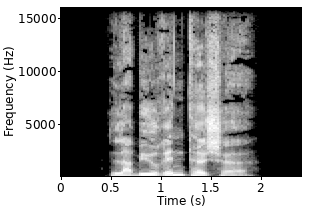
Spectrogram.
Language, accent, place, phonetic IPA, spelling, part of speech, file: German, Germany, Berlin, [labyˈʁɪntɪʃə], labyrinthische, adjective, De-labyrinthische.ogg
- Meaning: inflection of labyrinthisch: 1. strong/mixed nominative/accusative feminine singular 2. strong nominative/accusative plural 3. weak nominative all-gender singular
